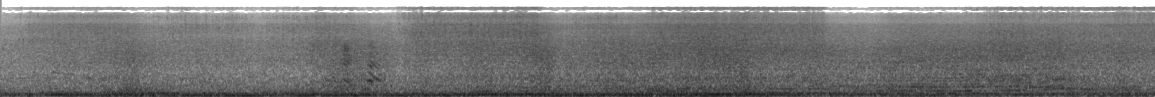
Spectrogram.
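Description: A large crowd cheers in the stands.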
